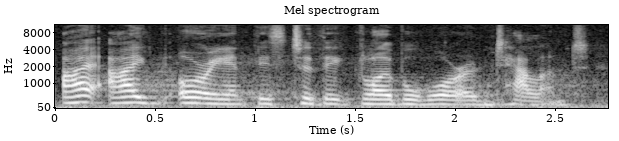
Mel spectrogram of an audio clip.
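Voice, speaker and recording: A woman's voice: on the low side, normal speed. A woman speaking as a panelist, restarting as she goes, in an echoey hall. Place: large indoor event hall. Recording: echoey hall, noisy room ambience.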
